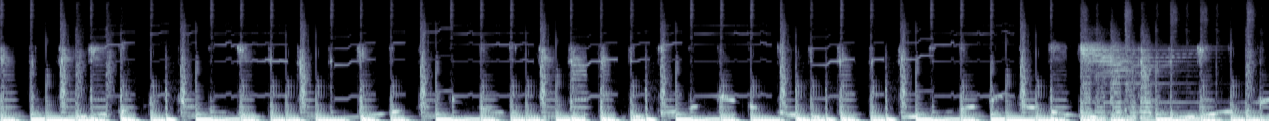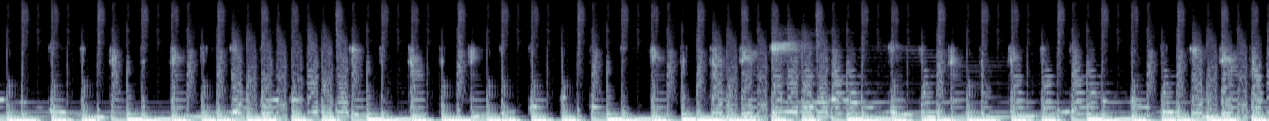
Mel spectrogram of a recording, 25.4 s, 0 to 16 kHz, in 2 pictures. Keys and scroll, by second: 9.0 ctrl+z, 9.8 space, 11.3 p.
